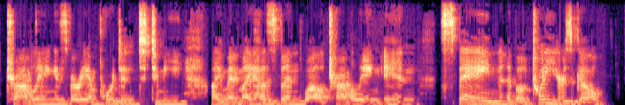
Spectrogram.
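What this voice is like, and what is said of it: North American English accent. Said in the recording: “I'm a Swiss national who doesn't sound Swiss. I've been told that I sound Californian / Canadian ... my Canadian accent”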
